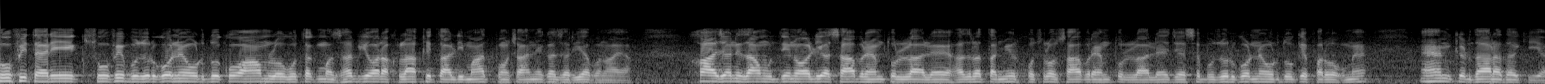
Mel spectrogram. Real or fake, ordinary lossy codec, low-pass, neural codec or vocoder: real; none; 5.4 kHz; none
